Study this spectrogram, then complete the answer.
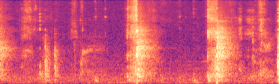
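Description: A knife slices food on a board while roast chicken is being prepared, with soft cuts early on and two sharper, louder chops spaced about a second apart, close and quiet overall.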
